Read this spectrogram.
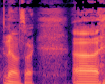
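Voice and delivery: ordinary talk, nothing marked

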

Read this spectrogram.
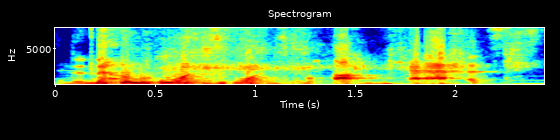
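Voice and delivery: show intro hype. Acted.

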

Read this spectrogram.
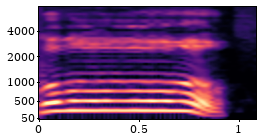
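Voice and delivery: very high, defensive mock voice; squealed mock protest; imitated backpedaling. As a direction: imitate someone hurriedly backing off, way up high. Imitating actor backing off in quarrel.

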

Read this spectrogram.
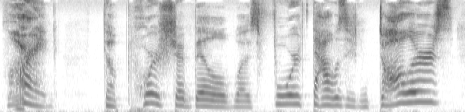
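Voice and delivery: surprised husband. Retold or imitated. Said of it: "his reaction of surprise".

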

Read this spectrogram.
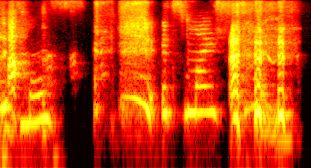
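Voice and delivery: high, laughing quote of the lady; laughing through the hairdresser's answer; laughing while quoting. Retold or imitated. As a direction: break into laughter mid-quote.

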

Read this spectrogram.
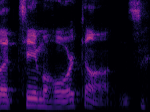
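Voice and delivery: "Le Tim Hortons" slowly in a light mock French accent. Joking French store names.

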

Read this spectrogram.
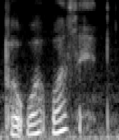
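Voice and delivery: soft unvoiced whisper; whispered thought. A narrator's reading. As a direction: whisper it to yourself.

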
